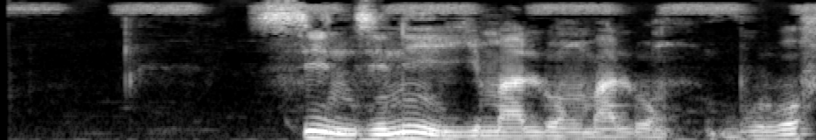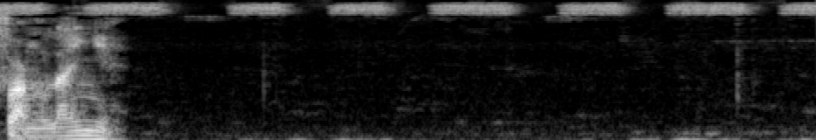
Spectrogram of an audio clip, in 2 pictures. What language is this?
Kwasio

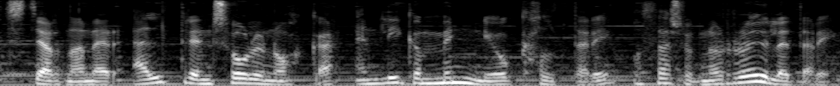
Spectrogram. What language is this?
Icelandic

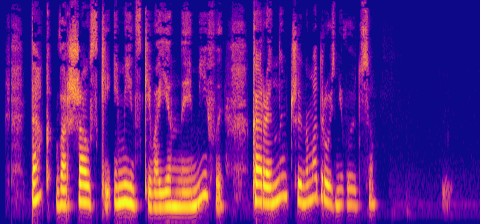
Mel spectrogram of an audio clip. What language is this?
Belarusian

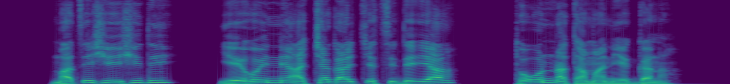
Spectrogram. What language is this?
Gofa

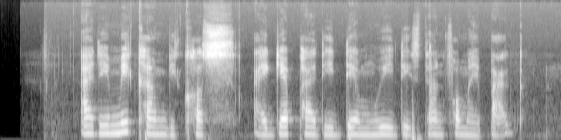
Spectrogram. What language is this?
Nigerian Pidgin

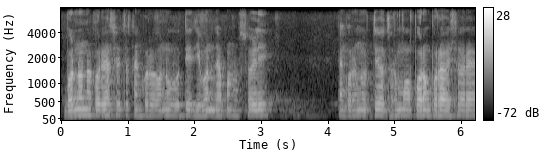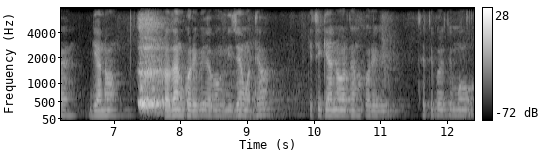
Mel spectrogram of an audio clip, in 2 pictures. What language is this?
Odia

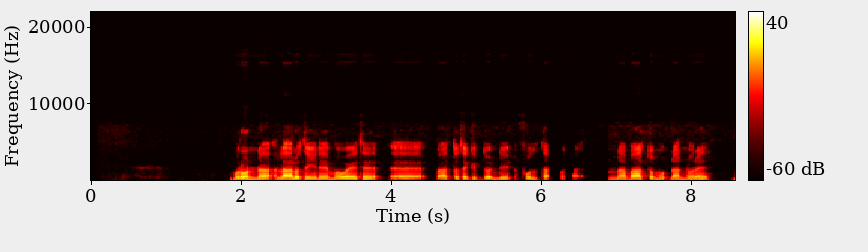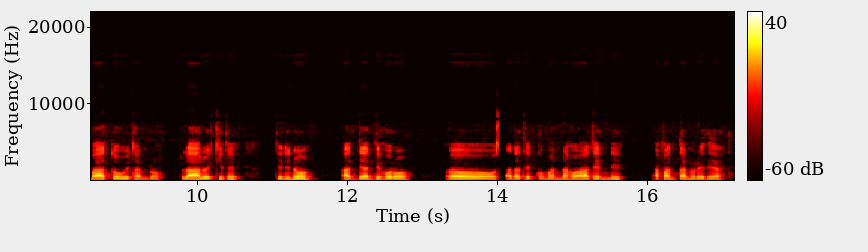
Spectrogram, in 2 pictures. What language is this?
Sidamo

